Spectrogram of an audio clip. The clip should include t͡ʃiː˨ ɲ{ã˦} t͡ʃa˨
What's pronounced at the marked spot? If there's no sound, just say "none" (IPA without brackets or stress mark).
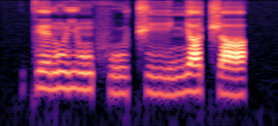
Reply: a˦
